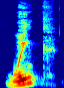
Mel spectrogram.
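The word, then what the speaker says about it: Qwik: ¿Cómo se pronuncia? ¿Wink? ¿Es Quick? ¿El framework? Quick, Sí, ok, Quick.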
